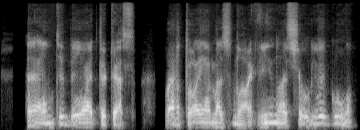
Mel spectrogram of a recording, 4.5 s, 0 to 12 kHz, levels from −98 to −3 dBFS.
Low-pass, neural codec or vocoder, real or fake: 10.8 kHz; codec, 24 kHz, 1.5 kbps, HILCodec; fake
